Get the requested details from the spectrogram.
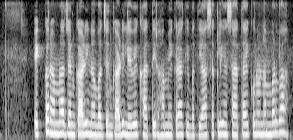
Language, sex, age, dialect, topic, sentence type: Magahi, female, 60-100, Western, banking, question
